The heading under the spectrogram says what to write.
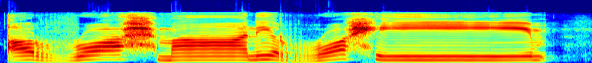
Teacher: और यहाँ पर भी, यहाँ पर क्या है, या मद्दा है तो या मद्दा को 3 से 4 अलिफ के बराबर खींचकर पढ़ना है।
